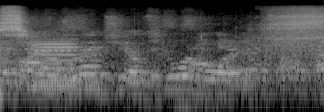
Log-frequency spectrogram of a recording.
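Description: Speech only: men's voices from the commentary booth, quieter than the surrounding talk, clearest in the first half-second.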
